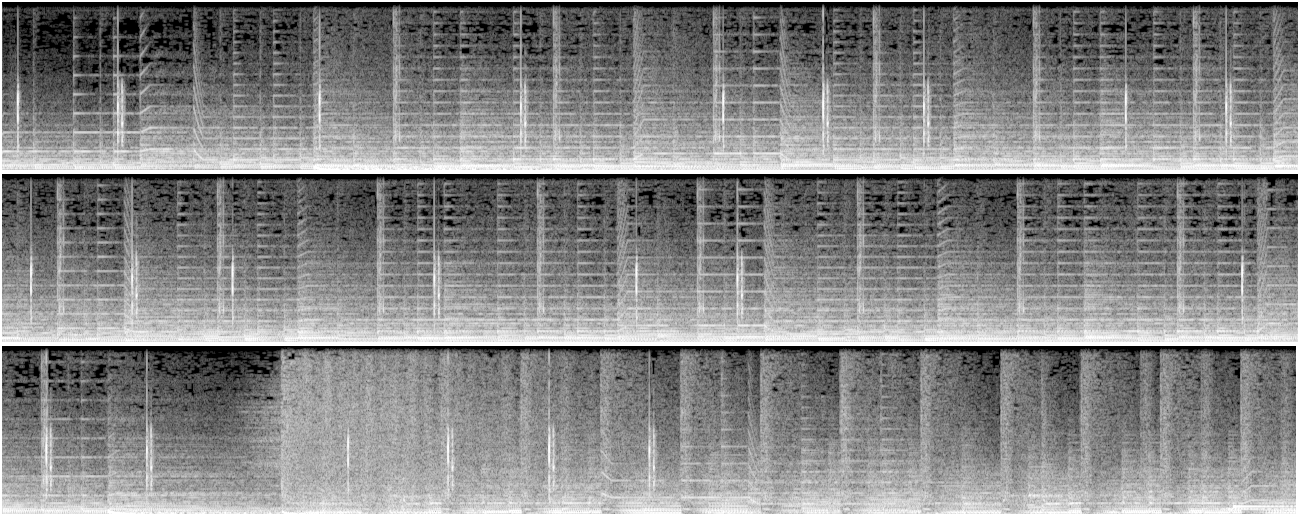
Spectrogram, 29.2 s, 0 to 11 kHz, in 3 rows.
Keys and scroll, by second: 0.2 ctrl+space, 0.7 ctrl+space, 4.5 ctrl+t, 4.9 ctrl+space, 5.4 ctrl+space, 6.0 space, 15.9 F9, 27.6 alt+BackSpace.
